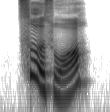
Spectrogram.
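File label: "ce4 suo3", Chinese; HSK4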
